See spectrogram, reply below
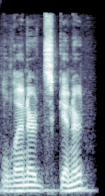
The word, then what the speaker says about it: Lynyrd Skynyrd: It's pronounced Lynyrd Skynyrd.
